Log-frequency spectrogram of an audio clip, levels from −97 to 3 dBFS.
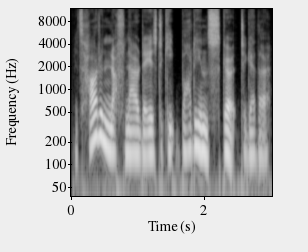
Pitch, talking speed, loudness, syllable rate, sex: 150 Hz, 200 wpm, -17 LUFS, 5.6 syllables/s, female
